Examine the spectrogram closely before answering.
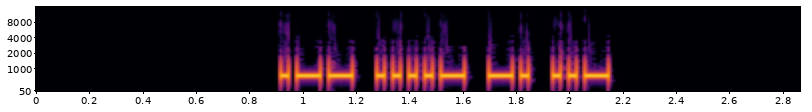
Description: Morse code, heard as a keyed tone, about 37 wpm, 700 Hz. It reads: W4NU
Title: Call Signs - 40wpm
